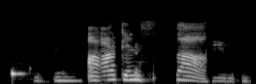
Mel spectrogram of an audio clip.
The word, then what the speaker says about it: Arkansas: Now, this one, first of all, how do you pronounce that state? Arkansas.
